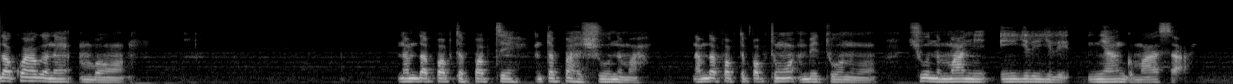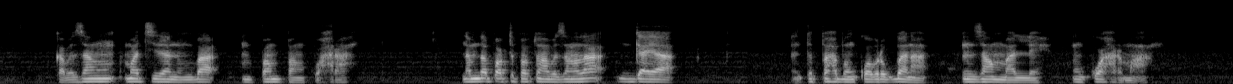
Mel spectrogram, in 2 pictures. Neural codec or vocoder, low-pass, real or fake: codec, 16 kHz in and 24 kHz out, 1 kbps, XY-Tokenizer; 7.2 kHz; fake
